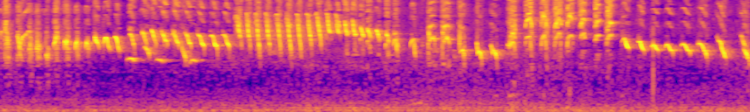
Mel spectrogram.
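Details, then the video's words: Green leafbird, championship-grade masteran singer, delivers a continuous varied song: descending chirp series, long high rattling trills, then sliding whistles and quick clipped notes that repeat in rhythm. "this green cucak bird is a super luxurious suwara"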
